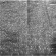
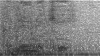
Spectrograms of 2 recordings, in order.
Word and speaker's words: Anunnaki: That she's part of the Anunnaki? – It's actually pronounced Anunnaki. Only that mushmouth pronounces it Anunnaki.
